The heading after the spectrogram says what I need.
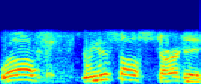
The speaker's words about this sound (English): So I apologize for the echo right now.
